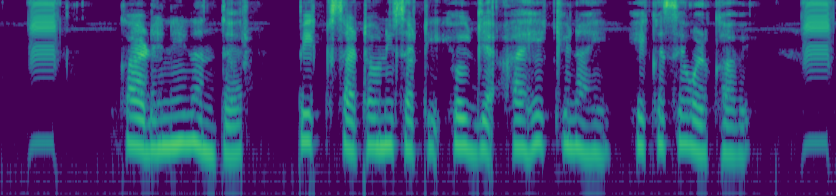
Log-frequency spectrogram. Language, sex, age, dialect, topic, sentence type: Marathi, female, 25-30, Standard Marathi, agriculture, question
